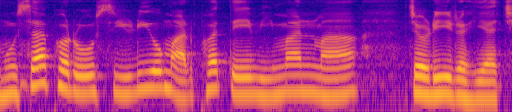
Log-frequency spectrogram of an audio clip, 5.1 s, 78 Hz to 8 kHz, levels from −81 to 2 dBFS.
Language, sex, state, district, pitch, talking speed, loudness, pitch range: Gujarati, female, Gujarat, Valsad, 175 Hz, 80 wpm, -17 LUFS, 165-190 Hz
